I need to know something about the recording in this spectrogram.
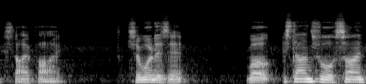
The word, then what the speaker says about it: SciPy: sci-fi in python and some people might want to pronounce this skippy but really don't it's definitely sci-fi so what is it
